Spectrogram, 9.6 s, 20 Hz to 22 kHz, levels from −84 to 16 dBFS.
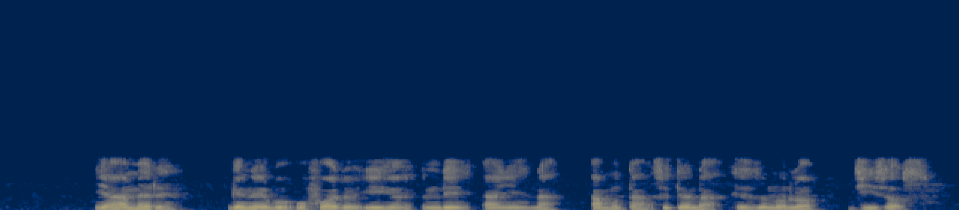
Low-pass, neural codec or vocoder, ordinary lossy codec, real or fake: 5.4 kHz; none; none; real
